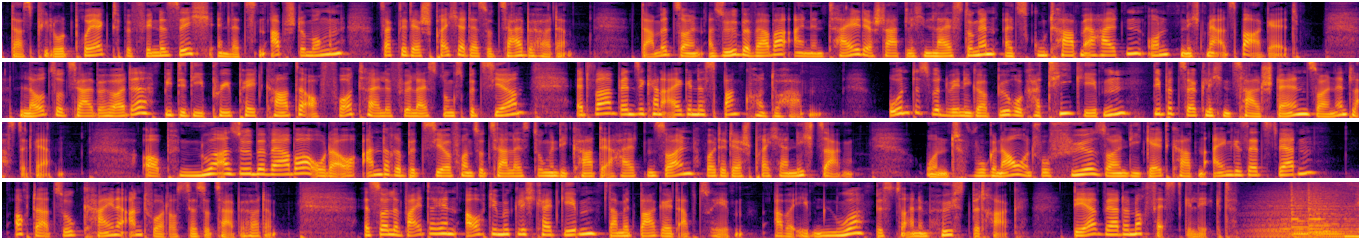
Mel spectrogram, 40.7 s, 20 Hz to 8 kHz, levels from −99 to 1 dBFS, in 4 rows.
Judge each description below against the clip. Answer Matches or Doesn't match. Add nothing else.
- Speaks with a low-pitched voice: Doesn't match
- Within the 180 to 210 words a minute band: Doesn't match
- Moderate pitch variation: Doesn't match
